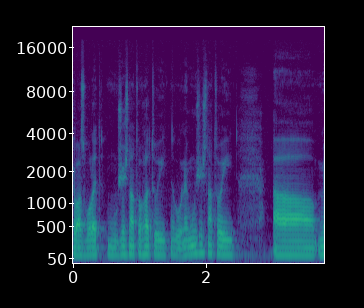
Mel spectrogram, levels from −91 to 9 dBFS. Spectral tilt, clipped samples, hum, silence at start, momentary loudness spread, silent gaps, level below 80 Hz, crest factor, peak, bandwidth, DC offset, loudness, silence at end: -6.5 dB/octave; under 0.1%; none; 0 s; 13 LU; none; -64 dBFS; 18 dB; -16 dBFS; 18 kHz; under 0.1%; -34 LUFS; 0 s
